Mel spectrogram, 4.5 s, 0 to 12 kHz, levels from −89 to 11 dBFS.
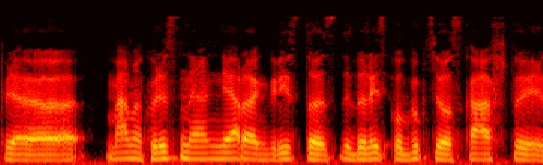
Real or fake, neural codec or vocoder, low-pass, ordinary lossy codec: fake; autoencoder, 22.05 kHz, a latent of 192 numbers a frame, VITS, trained on many speakers; 9.9 kHz; MP3, 32 kbps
